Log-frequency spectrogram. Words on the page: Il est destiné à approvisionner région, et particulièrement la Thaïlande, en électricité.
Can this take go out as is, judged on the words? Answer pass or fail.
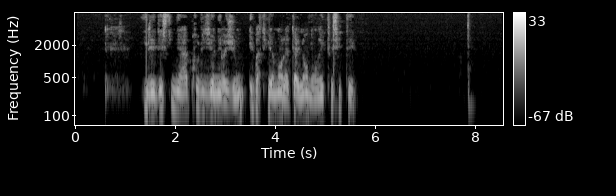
pass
